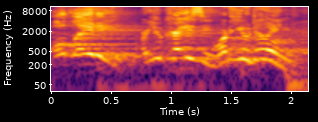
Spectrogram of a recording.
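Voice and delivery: put-on protesting to the old healer; mock alarmed protest. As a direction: yelp it in disbelief.

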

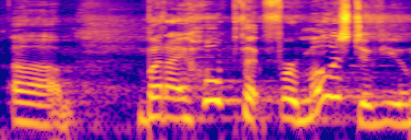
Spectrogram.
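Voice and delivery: ordinary delivery

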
